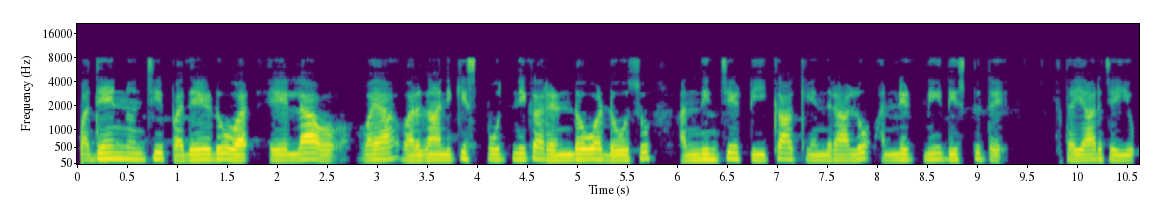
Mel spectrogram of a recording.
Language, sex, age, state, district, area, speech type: Telugu, male, 18-30, Telangana, Nalgonda, urban, read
